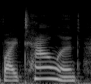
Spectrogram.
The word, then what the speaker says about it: Vitalant: everybody changed over to one new name pronounced by talent so that people would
